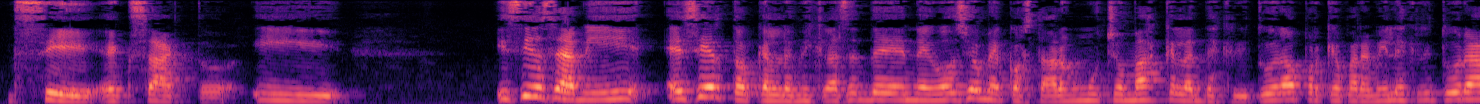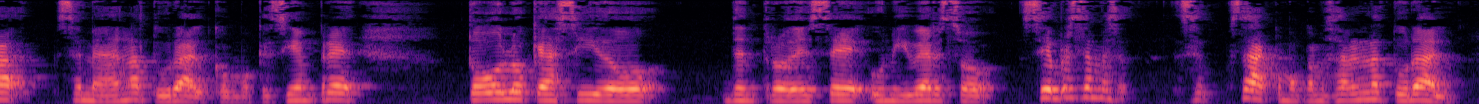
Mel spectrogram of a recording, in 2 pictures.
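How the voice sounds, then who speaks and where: A young woman from Honduras with a Honduran accent, a guest author telling stories in an animated, casual interview. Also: mid-range voice, fairly quick. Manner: animated, storytelling with many fillers.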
